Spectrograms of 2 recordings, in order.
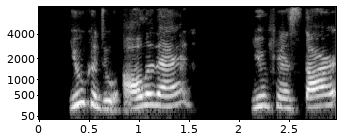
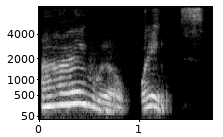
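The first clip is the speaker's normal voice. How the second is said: very slow pointed; 2 semitones higher, much slower than usual. Real, not acted. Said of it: "pointed waiting".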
